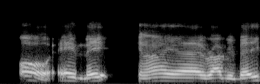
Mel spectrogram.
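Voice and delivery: put-on Canadian accent. Joking about canadian robbers asking to rob a bank: put-on canadian accent. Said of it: "I don't think that's a Canadian accent".

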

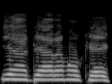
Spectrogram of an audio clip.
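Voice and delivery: put-on little, tiny, small child's voice. Retelling hearing a kid at the next urinal answer his dad, little tiny kid voice. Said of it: "I hear a little tiny voice".

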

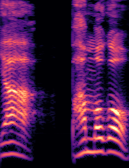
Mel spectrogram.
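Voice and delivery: curt, rude, barked yell. Describing Korean parents who scream at their kids: imitating a parent's rude yell. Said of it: "they're always screaming at me".

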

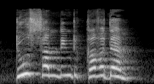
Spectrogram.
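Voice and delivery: impatient, urgent, very high pitch. A king speaks to his horrified barber: impatient. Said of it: "said the king impatiently".

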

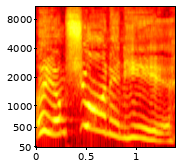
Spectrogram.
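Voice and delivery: bad New York accent, high and loud. Playing a character named Sean in a bit, Sean's New York accent. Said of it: "Sean sounds like he's from New York".

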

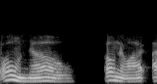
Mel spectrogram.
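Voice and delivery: ordinary talk, nothing marked

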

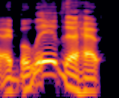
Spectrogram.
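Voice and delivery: voice jumping up high. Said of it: "high pitch in my voice".

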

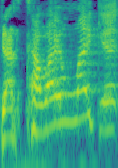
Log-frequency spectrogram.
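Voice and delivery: squeaky put-on giant rat voice. Playing a scene with the giant rats Champ and Bestie, in a rat voice. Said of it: "It's a rat voice".

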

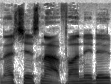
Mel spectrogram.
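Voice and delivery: ordinary delivery

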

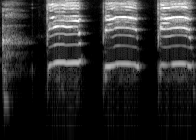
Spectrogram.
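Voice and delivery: very high, soft error beeping sounds. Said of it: "the invalid noise".

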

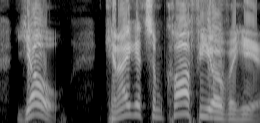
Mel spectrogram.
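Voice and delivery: put-on terrible Jersey accent. Retelling a restaurant customer's shout for coffee: bad North Jersey accent. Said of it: "my accent is terrible".

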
